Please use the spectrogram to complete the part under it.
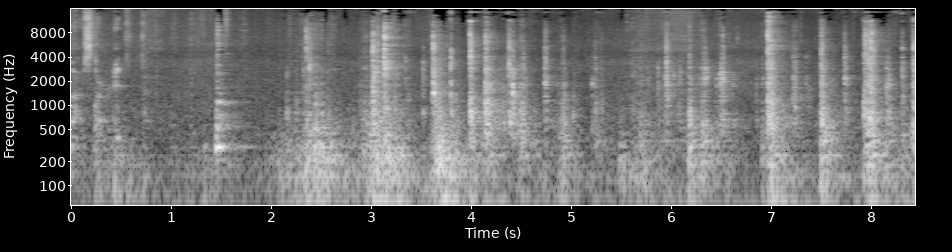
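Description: Metal parts click and knock as hands work on them.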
